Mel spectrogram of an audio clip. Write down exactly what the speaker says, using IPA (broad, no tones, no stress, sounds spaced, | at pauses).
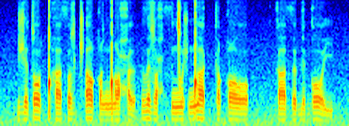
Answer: ʒ ɛ t ɔ ǃʰ a θ ɔ z t͡ʃʼ a q a ŋ͡ǃ ɑ ħ ə | ð ə z ɔ ħ θ ə ŋ͡ǀ ɔ ʃ ŋ͡ǃ a kː ɛ q ɔ | k a θ ə ɡ ɛ ɡ ɔ j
